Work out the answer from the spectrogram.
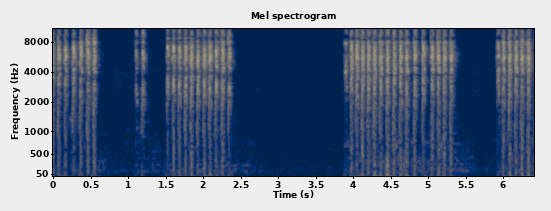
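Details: Fighting chatter of Eurasian tree sparrows, recorded as training material for competition songbirds: rapid, sharp high chirps in four uneven bursts, with a short two-note fragment and pauses of over a second between them.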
